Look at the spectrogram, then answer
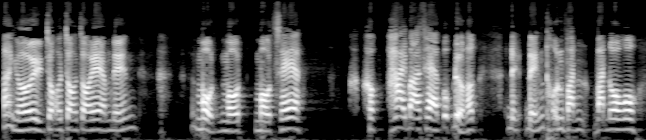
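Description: A man's voice: sits high, sing-song, fairly quick, fairly bright tone, breathy edge, no echo, dull audio, pitched above the performer's own voice, full character voice. A man voicing a flustered young village husband who stammers and hurries. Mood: frantic.

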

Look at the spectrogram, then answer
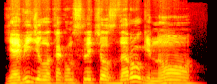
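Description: A man reading an audiobook voices a young woman who scolds loudly, weeps and shouts in emotional outbursts. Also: fast, close to an everyday voice. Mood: worried. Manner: high-pitched, loud, emotional outbursts. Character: young woman, fiery, tearful, quick to scold.

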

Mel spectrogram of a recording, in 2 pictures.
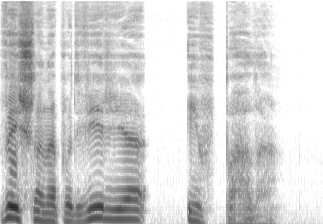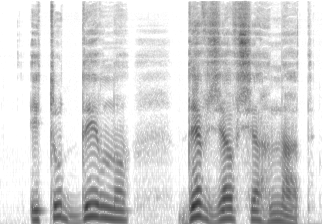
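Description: A man narrating a literary audiobook in an expressive, measured reading voice. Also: a little high, dry recording, studio quality. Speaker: audiobook reader.

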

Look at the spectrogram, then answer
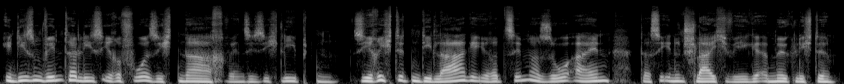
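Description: A male narrator reading a radio drama in a measured, calm storytelling manner. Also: a little high, no room sound, studio quality. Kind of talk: scripted narration.

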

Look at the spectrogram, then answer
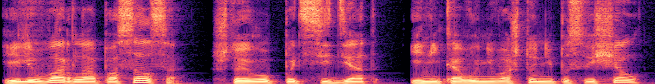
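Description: Mellow-voiced man narrating an audiobook. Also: mid-range voice, moderate pace. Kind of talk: scripted first-person narration.

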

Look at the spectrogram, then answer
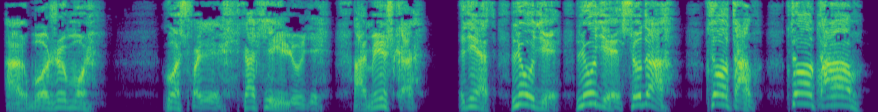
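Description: A man's voice: on the high side, measured pace, gravelly, breathy edge, no room sound, studio quality, heavily acted. A man doing a flustered old husband. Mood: alarmed shouting. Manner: excited shouting.

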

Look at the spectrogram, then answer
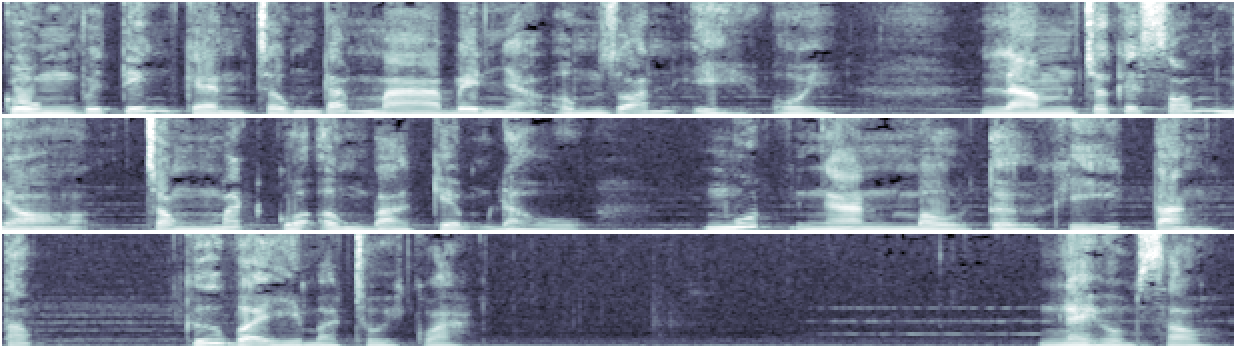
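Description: A man reading a story in a measured, dramatic storytelling manner. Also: medium pitch, warm tone. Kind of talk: scripted story narration. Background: faint music.

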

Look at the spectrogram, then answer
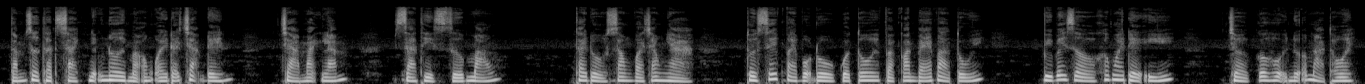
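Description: Woman narrator, low mellow voice, measured emotional storybook reading. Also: no room sound. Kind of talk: first-person storybook narration.

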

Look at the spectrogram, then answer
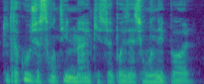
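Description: A man narrates a literary story in an audiobook reading with a measured, even delivery. His voice is husky and dark, with a mellow, relaxed tone. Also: medium pitch.

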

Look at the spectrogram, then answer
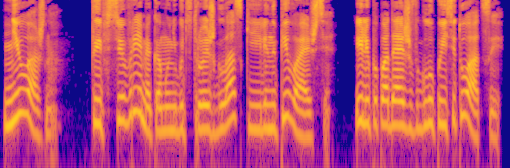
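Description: A woman's voice: medium pitch, animated, moderate pace, darkish tone, dry recording, lightly acted. A woman reading a story, voicing a blunt, decisive young man in a dry, matter-of-fact tone close to her own voice. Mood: curt.

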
